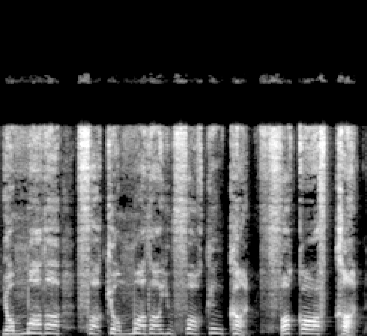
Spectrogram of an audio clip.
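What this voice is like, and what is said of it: Exaggerated New York accent. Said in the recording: “atrocious New York Mike Francesa accent”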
